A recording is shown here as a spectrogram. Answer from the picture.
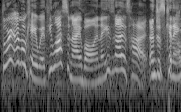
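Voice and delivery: usual speaking voice

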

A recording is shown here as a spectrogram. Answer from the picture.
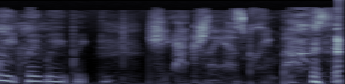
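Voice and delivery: whispered, trying to stop a partner mid-rant; urgent stage whisper. Retold or imitated. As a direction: hush them in an acted whisper. Retold hushed warning to partner.

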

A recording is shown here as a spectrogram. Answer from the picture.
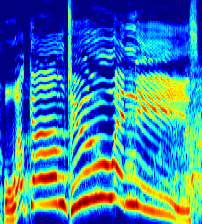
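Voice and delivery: sky-high, drawn-out game show welcome; over-the-top cheery drive-through greeting, loud and slow; happiest intercom greeter. Retold or imitated. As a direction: belt it out like a game show host, stretching every word. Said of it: "the happiest person over the intercom".

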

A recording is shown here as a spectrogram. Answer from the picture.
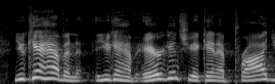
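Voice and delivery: ordinary talk, nothing marked

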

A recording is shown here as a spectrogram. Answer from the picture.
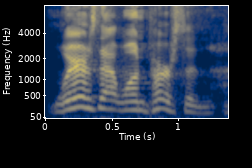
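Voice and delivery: grumbling complaint. Retold or imitated. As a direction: sound fed up with the wait. Grumbling passengers on held plane.

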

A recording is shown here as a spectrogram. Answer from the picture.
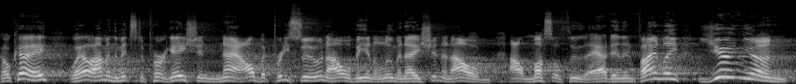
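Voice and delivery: loud, confident, a bit hammed-up planner; mock the Westerner's tidy plan; half-mocking voice of a self-assured Westerner; smug Westerner. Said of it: "we Westerners think".

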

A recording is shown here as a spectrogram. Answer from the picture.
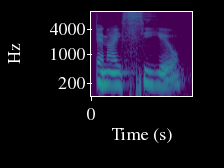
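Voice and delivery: quiet, loving reassurance; tender whisper-soft. Retold or imitated. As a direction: say it like reassuring a dear friend. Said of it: "he's saying".

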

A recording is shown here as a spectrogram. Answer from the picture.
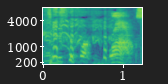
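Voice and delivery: high laughing glee at the find; gleeful laughing. Retold or imitated. Telling himself about the cockfight ring, laughing with glee. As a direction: laugh it out, thrilled.

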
